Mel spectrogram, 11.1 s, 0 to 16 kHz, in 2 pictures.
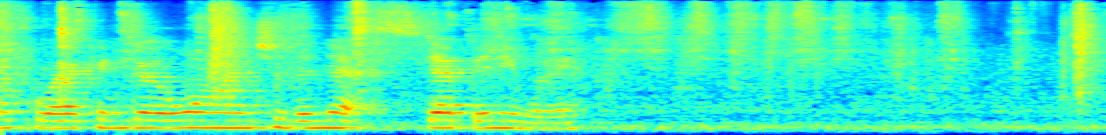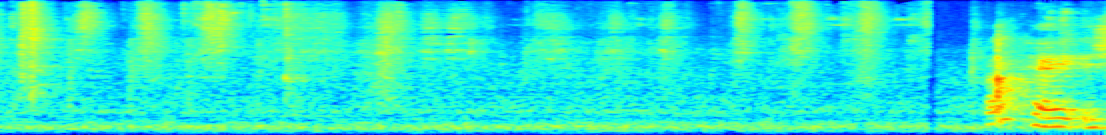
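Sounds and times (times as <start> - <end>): foam brush strokes on metal pan: 0.0 - 5.0, 5.9 - 10.2.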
